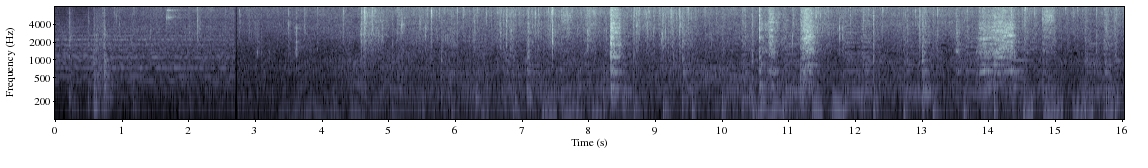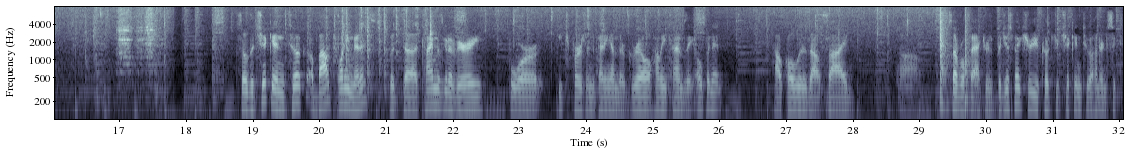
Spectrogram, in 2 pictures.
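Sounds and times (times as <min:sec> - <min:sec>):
chicken sizzling on a grill: 0:00.6 - 0:32.0
bacon frying on a griddle: 0:02.1 - 0:31.9
metal spatula scraping and clacking: 0:08.0 - 0:08.8, 0:10.4 - 0:11.6, 0:13.5 - 0:14.7, 0:16.5 - 0:17.8, 0:20.2 - 0:21.9.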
